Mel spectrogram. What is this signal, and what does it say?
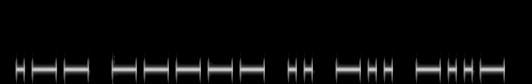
Morse code, heard as a keyed tone, about 15 wpm, 700 Hz. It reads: W0IDX
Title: USA Call Signs - 5 Characters - Repeated 3x - 15wpm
